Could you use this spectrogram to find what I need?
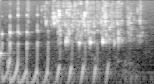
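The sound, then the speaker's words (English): Whiskey glugs out of a bottle as it is poured in front of a microphone at an angle, in a quick, steady run of about eight hollow gulps, clear, trailing into a splashy trickle as the pour finishes. No one speaks. “So as you can see, I pour the whiskey in front of the microphone, so y'all can hear that delicious glug.”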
